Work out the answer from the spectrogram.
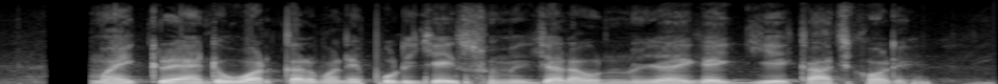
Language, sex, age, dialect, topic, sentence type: Bengali, male, 18-24, Standard Colloquial, agriculture, statement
